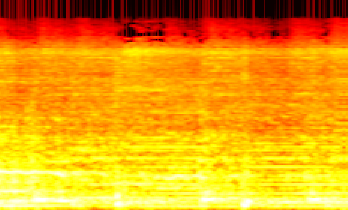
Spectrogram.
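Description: Live rock band playing: electric guitars holding notes, with sharp drum hits.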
